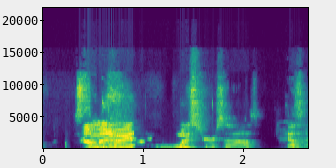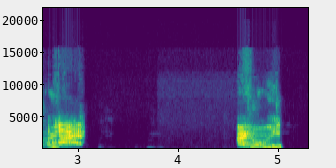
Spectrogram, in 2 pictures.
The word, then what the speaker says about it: Worcester: Worcester rhymes with rooster.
